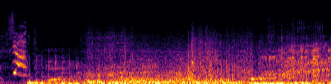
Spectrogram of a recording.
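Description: Loud, deep rumbling with booms and crashes: movie sound design of a giant kaiju rampaging through a city, buildings exploding and collapsing.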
